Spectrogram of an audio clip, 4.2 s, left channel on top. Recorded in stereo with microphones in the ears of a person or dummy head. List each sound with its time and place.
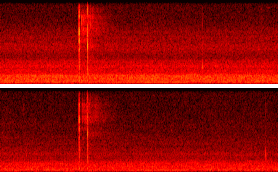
1.2 s a finger snap: 15° left (ahead or behind), 0.7 m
